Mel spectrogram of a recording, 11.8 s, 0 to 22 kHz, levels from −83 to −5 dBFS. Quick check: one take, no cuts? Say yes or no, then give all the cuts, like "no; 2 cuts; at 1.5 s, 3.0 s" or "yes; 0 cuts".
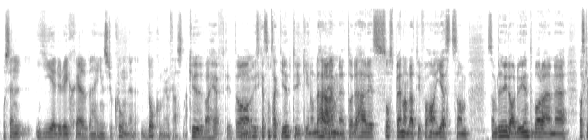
yes; 0 cuts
